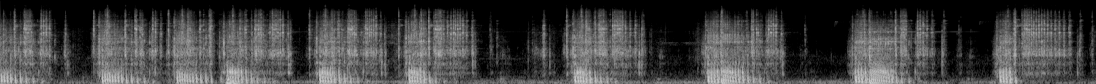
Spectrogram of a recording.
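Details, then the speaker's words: Husqvarna 435 X-Torq chainsaw fired right up after fresh fuel was poured in: revs up and drops back in crisp bursts about every second and a half, picking up cleanly, though it died off throttle before carburetor adjustment. "well it's a good start okay well that's pretty cool we got lucky just needed some fresh fuel and it fired right up"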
